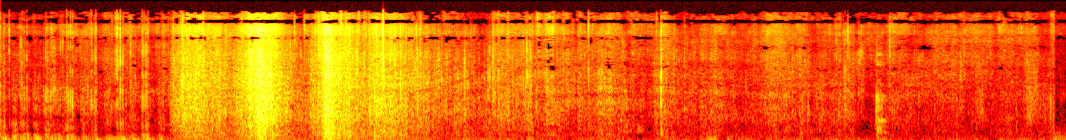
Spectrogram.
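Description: Thin black plastic sheeting crinkling and rustling as it is cut with scissors and gathered up, loudest in two quick rushes about two to four seconds in, then softer handling.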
